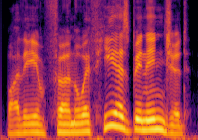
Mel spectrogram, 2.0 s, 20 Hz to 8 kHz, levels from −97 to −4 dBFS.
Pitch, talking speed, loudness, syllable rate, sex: 150 Hz, 210 wpm, -17 LUFS, 6.7 syllables/s, male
